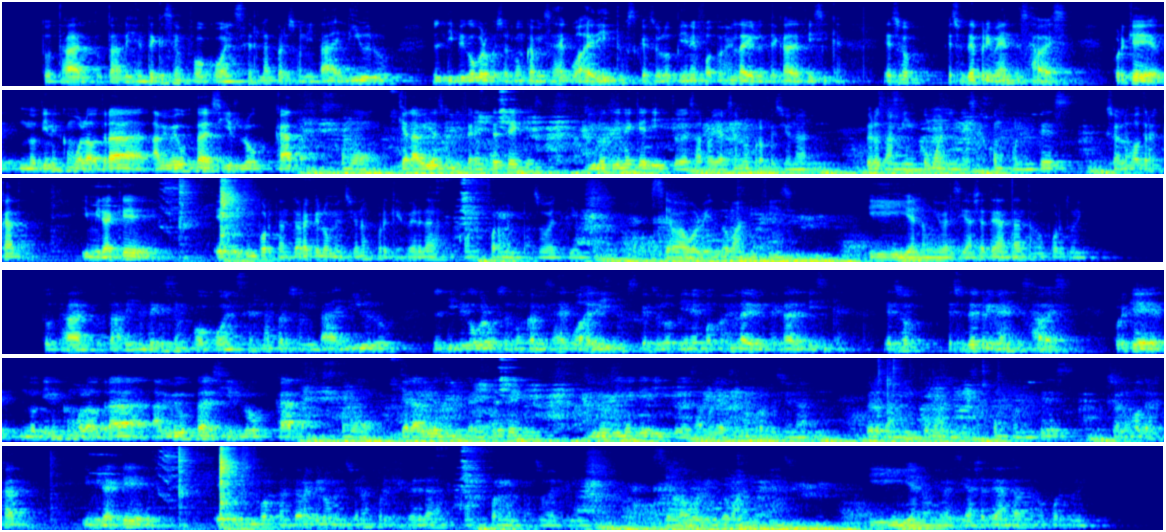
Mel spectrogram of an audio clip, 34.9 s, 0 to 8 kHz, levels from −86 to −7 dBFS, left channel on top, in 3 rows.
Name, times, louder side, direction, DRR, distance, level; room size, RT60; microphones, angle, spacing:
voice 1, 0.4-3.9 4.3-9.1 9.5-17.0 17.5-19.8 20.3-22.3 22.7-23.5 24.0-24.8 25.4-29.3 29.7-31.3 31.9-34.0, left 2 dB, 45° left, 7 dB, 0.4 m, -44 dB
sound 1, 14.5-22.0 22.4-23.2 24.9-25.3 26.3-26.4 27.6-28.4 28.8-33.2, equal, 15° left, 0.9 m, -45 dB
sound 2, 18.3-27.3, right 3 dB, 85° right, 0.7 m, -50 dB
3.8 x 2.8 x 2.8 m, 0.78 s
head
